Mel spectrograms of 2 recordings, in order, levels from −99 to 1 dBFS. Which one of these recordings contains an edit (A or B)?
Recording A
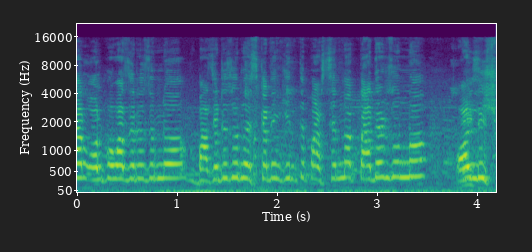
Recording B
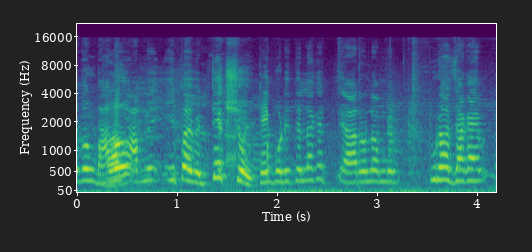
B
